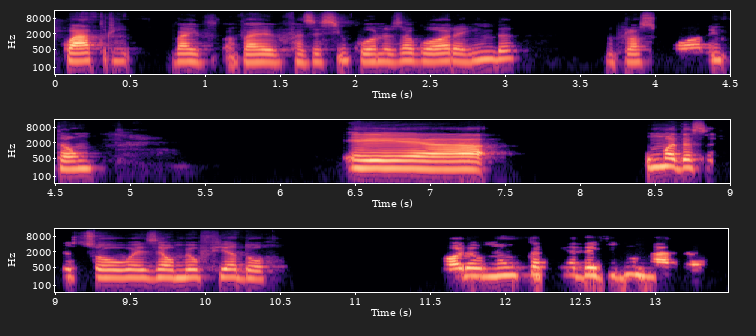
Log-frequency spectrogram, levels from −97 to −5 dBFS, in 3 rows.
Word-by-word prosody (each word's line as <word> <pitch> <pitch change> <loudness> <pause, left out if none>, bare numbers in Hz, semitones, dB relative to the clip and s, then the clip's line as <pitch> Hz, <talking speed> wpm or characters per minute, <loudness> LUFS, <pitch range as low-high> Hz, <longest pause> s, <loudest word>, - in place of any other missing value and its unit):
4, 180 -1 +3 0.3
vai 170 0 -2
f 165 - -24 0.2
vai 160 -1 -2
fazer 160 0 -12
5 170 +1 -9
anos 170 0 -7
agora 175 -1 -2
ainda, 210 +6 -8 0.6
no 160 - -19
próximo 165 0 -9 0.2
ano, 195 - -17
então 195 +1 -2 1.7
eh, 205 -1 +5
a, 190 0 +7 1.0
uma 240 +2 +4
dessas 225 -2 -2
pessoas 200 -1 -3
é 205 - 0
o 200 - -2
meu 205 +1 -2
fiador. 205 0 -5 1.1
Embora 225 +2 +5
eu 230 - +2
nunca 245 +3 -1
tenha 250 0 -9
devido 245 +1 +1
nada. 195 -7 +1
195 Hz, 125 wpm, -22 LUFS, 175-215 Hz, 1.7 s, a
